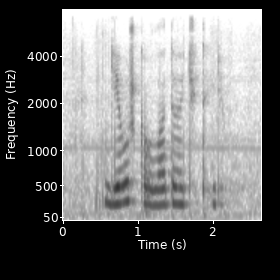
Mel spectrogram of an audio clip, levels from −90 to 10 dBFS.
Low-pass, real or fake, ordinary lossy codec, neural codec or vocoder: 7.2 kHz; real; none; none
